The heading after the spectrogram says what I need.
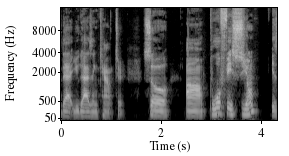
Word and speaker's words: Pwofesyon: So, Pwofesyon is how you say it in Creole. Pwofesyon.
